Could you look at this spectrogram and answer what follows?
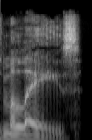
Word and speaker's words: malaise: Next is malaise. This word has 2 syllables, and the stress is on that second syllable.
